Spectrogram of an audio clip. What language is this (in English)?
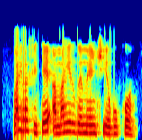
Kinyarwanda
